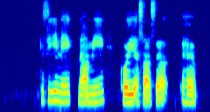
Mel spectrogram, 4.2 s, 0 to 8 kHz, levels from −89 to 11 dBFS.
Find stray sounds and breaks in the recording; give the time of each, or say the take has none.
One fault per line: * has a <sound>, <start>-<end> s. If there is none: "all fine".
all fine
